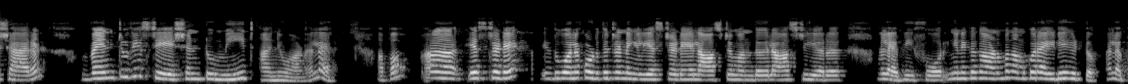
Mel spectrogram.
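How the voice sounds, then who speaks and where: A woman teacher giving an online exam-prep lesson, walking through grammar questions. She quizzes her listeners, checks that they follow and repeats key rules slowly to drill them in. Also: on the high side, bright, forceful tone, clear, resonant tone, no echo. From Kerala, India.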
